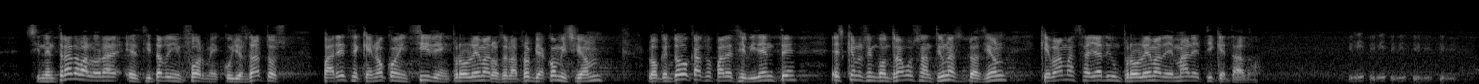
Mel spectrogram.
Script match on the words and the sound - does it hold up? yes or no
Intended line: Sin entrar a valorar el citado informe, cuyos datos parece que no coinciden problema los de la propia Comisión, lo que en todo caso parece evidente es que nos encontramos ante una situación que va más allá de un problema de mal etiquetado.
no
